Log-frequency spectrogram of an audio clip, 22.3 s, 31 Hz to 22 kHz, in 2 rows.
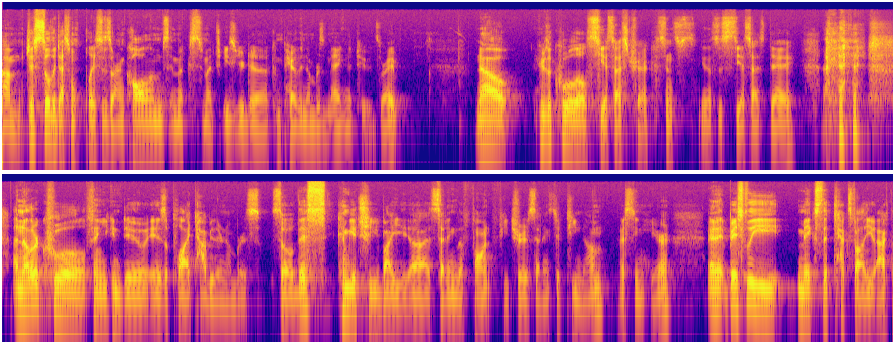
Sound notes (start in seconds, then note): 10.2 laughing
